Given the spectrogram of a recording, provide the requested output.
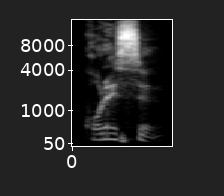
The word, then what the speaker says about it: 고레스: 인물인데 그가 바로 누구냐면 영어로는 사이프러스라고 발음하지만 실질적으로 고레스 들어보셨나요 고레스라는 왕 왕이 바로이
